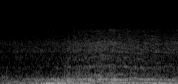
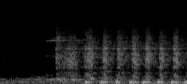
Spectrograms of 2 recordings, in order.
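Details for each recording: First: Renault Kwid petrol engine, previously cranking but not starting, running again after its spark plugs were found to be the main problem: it picks up smoothly and holds a steady rev with no misses or stumbles, revving normally. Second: Renault Kwid that stalled while running and now won't restart, with fuel in the tank, plug coils being checked and engine oil leakage noted: the starter cranks steadily for five seconds but the engine never fires. Cranking no-start.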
